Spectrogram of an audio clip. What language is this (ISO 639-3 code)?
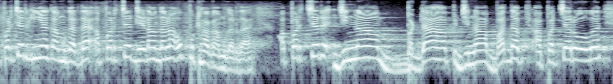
doi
